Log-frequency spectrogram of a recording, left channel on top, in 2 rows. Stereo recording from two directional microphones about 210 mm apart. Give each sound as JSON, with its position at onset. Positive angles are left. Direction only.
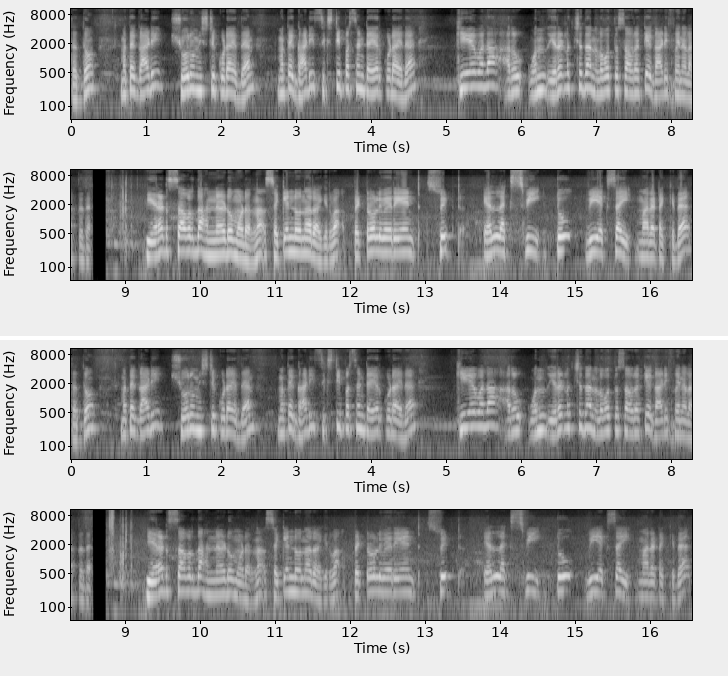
{"t": 0.0, "sound": "speech", "side_deg": 10}
{"t": 9.3, "sound": "a woman's voice", "side_deg": 25}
